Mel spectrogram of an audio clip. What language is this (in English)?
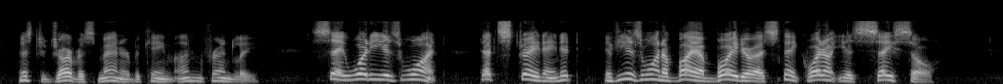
English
